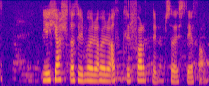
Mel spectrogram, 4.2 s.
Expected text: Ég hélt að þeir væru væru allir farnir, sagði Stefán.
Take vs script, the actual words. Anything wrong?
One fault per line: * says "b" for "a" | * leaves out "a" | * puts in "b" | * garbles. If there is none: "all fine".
all fine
